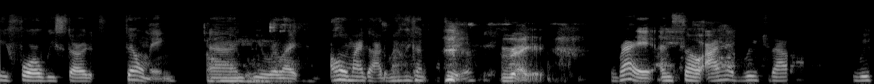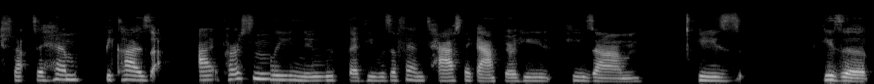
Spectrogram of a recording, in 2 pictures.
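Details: Stuttering in an adult woman who says she has a stutter that was more severe in the past; part-word and word repetitions.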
